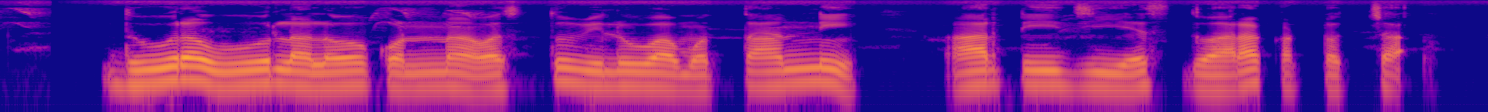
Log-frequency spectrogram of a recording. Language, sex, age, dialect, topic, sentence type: Telugu, male, 18-24, Southern, banking, question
